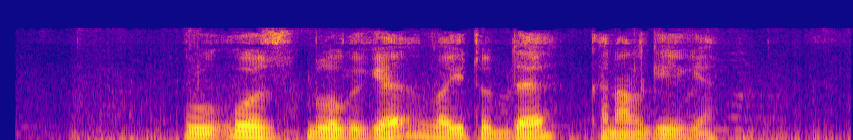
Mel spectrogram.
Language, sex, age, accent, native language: Uzbek, male, 25-34, Toshkent viloyati, Uzbek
